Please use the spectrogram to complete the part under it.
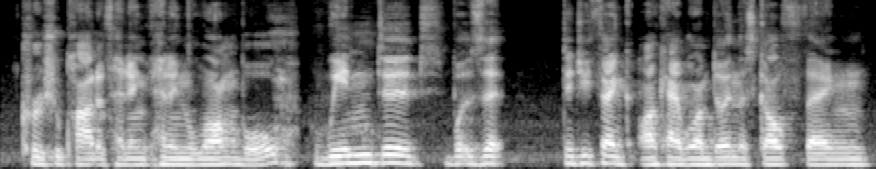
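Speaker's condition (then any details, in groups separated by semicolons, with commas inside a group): No condition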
